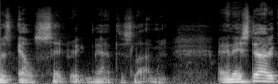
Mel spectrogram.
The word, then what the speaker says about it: Elcferdick: Oh, the F is silent.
